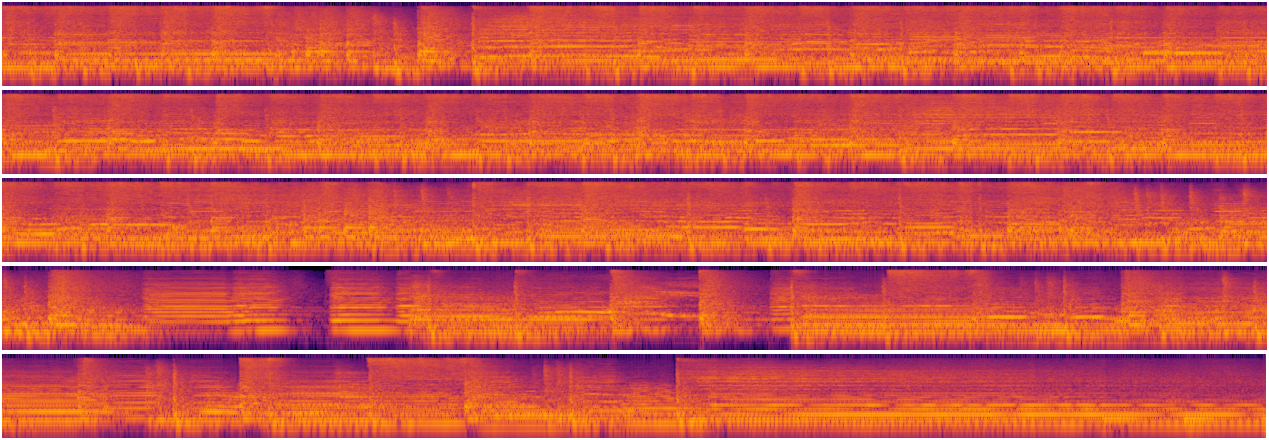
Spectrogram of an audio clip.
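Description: A live jazz band playing, the drum kit prominent with rimshots and snare, over keyboard, electric bass, saxophone and trombone. The band stops short twice, briefly, about two-thirds of the way through, then plays on.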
